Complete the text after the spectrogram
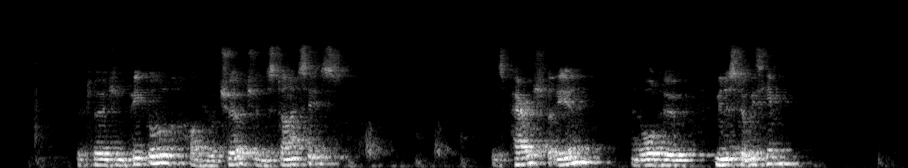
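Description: An elderly man speaks calmly and slowly into a microphone, heard over an online call.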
